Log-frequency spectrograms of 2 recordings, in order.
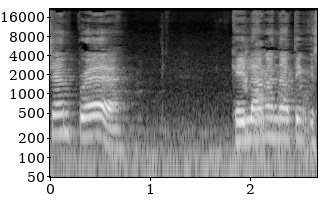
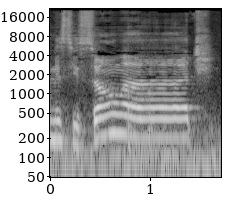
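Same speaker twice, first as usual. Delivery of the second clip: slow, higher warped voice; voice effect; 7 semitones higher, slower than usual. Shown as a demonstration. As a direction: croon it through the effect. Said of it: "Hi, Miss Rain De Guzman".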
